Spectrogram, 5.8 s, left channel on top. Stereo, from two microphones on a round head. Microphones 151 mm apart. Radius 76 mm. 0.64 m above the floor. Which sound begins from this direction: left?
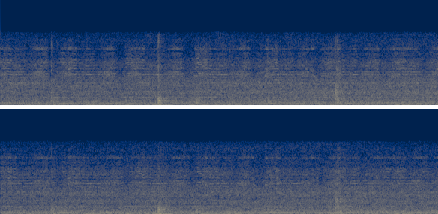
Running footsteps, at 0.7 s.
